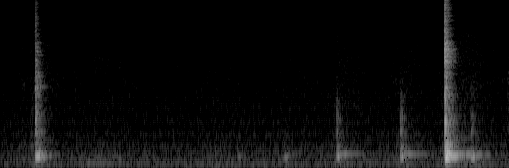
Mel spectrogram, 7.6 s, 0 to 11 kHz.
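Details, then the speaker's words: Blackstone E-Series 22-inch electric tabletop griddle on first warm-up: quiet room with sharp isolated clicks a second or so apart as heating elements switch on, normal; some smoke burning off, up to 10 minutes to full temperature. "You can hear some clicking in there. And that's just the heating elements being switched on for the first time."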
